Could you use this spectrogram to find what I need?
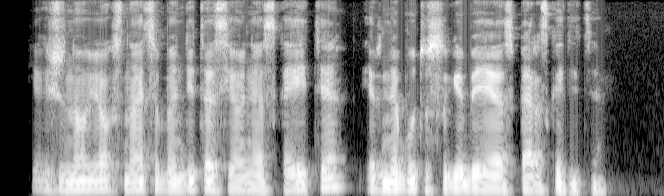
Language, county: Lithuanian, Panevėžys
